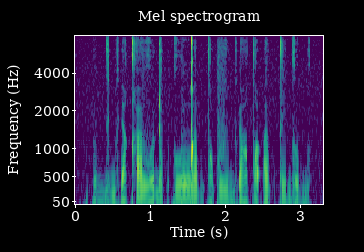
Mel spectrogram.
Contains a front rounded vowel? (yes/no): yes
